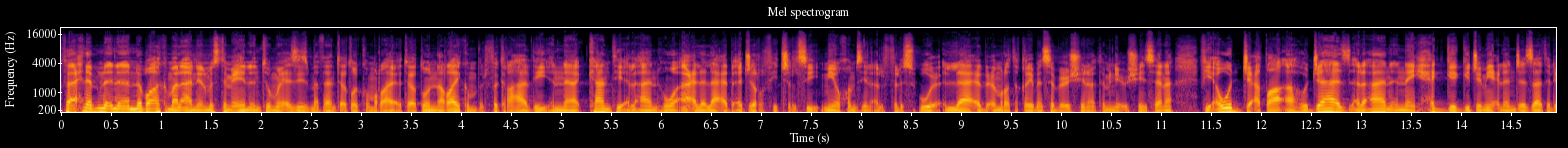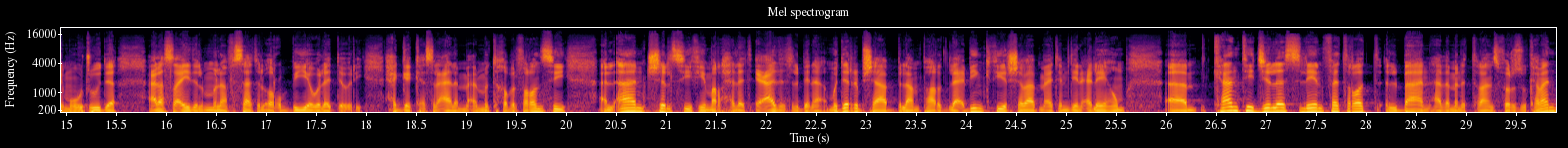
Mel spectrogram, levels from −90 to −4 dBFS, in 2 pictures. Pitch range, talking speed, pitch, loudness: 90-110 Hz, 165 wpm, 95 Hz, -19 LUFS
